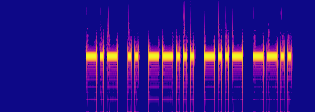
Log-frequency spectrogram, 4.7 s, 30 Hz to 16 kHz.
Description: Morse code, heard as a keyed tone, about 24 wpm, 700 Hz. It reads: KI7XZ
